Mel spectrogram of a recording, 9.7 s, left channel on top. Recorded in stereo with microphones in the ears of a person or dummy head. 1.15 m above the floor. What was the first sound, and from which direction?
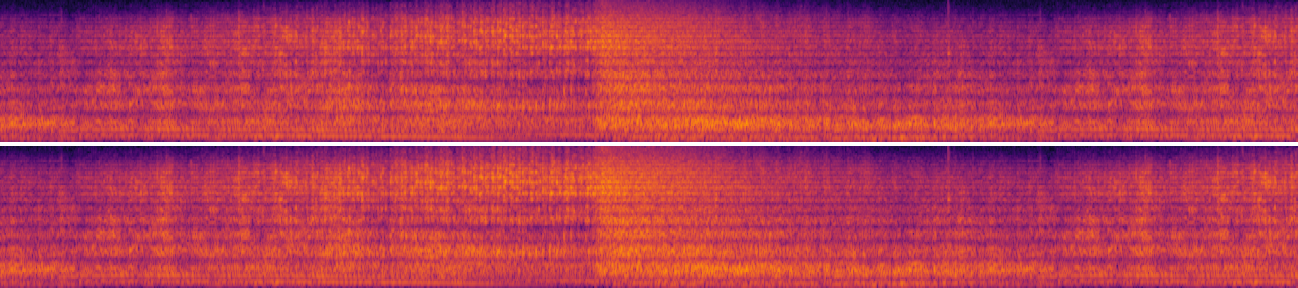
An aircraft, 15° right (ahead or behind).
